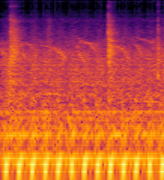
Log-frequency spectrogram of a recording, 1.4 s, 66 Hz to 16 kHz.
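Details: Honda Supra X 125 FI at idle: steady single-cylinder thumping, then a loud sharp metallic clunk when the gear pedal is pressed, occurring intermittently on shifts.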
